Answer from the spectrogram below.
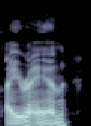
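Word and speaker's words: Iraan: It's spelled almost like the country Iran. It's I-R-A-A-N, but it's pronounced Iran, Texas.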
